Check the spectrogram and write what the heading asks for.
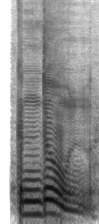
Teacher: You have the stress on the second syllable. It means the second syllable would sound louder than the other one.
